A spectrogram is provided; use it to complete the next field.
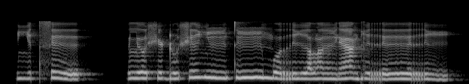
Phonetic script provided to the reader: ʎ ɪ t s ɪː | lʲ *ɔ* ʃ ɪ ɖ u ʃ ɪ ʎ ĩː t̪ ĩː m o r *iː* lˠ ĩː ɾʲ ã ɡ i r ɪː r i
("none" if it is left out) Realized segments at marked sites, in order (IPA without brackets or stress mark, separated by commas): ɔ, iː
